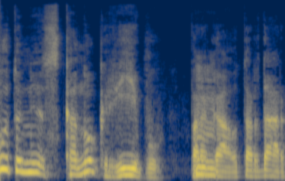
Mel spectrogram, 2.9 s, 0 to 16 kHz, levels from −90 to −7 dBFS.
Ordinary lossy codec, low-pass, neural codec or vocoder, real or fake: AAC, 48 kbps; 14.4 kHz; none; real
